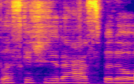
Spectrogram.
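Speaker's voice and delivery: acted-out, worked-up, excited and eager voice. Retelling a dream of going into labor: imitating excited friends. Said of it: "they're all excited".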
